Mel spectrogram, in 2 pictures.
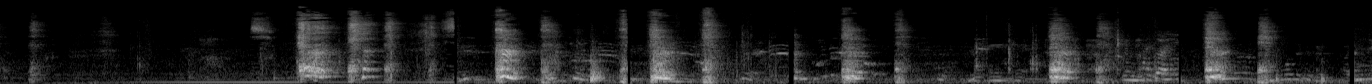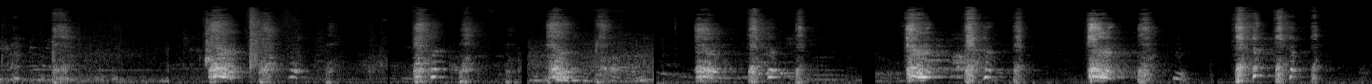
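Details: Persistent cough that won't stop: repeated bursts of coughing with throat clearing continue with little pause throughout.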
